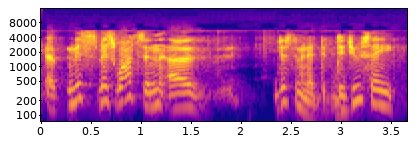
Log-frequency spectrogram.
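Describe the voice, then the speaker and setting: Hesitant, husky agency manager, old radio drama. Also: male voice, on the high side, lively intonation, normal speed, highs cut off. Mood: flustered, tentative. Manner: hesitant, stammering. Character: flustered, earnest male employment agency manager.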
